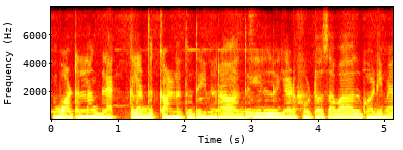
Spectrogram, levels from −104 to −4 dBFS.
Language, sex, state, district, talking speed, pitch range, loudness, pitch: Kannada, female, Karnataka, Bidar, 165 wpm, 195-215 Hz, -13 LUFS, 205 Hz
